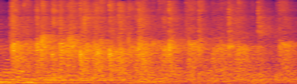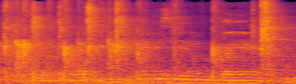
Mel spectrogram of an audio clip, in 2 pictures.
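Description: An audience applauds at a conference on Soninke history, with steady clapping filling the room for several seconds and fading slightly toward the end.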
